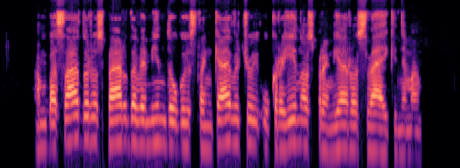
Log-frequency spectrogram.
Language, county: Lithuanian, Klaipėda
